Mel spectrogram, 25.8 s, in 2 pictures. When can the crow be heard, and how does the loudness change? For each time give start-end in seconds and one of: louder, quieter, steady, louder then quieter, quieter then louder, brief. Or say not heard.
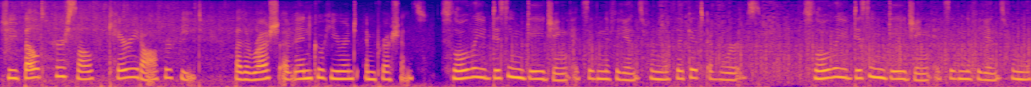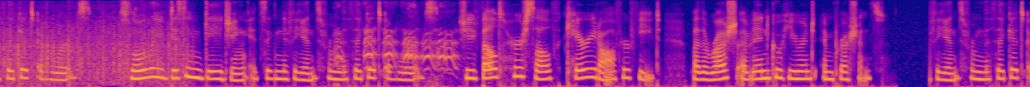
not heard.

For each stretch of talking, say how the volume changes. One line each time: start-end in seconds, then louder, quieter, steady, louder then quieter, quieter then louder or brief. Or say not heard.
0.0-25.7 steady.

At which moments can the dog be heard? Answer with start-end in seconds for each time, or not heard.
17.1-18.6.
